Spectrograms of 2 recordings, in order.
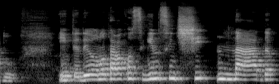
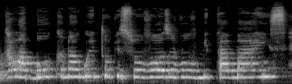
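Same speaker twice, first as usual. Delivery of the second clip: high, pinched, sick of him; mock disgusted cry of a sick girlfriend; 8 semitones higher than usual. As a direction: push him away, nauseated. Retold self, disgusted.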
